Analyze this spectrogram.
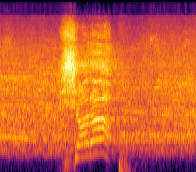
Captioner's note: crowd cheering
